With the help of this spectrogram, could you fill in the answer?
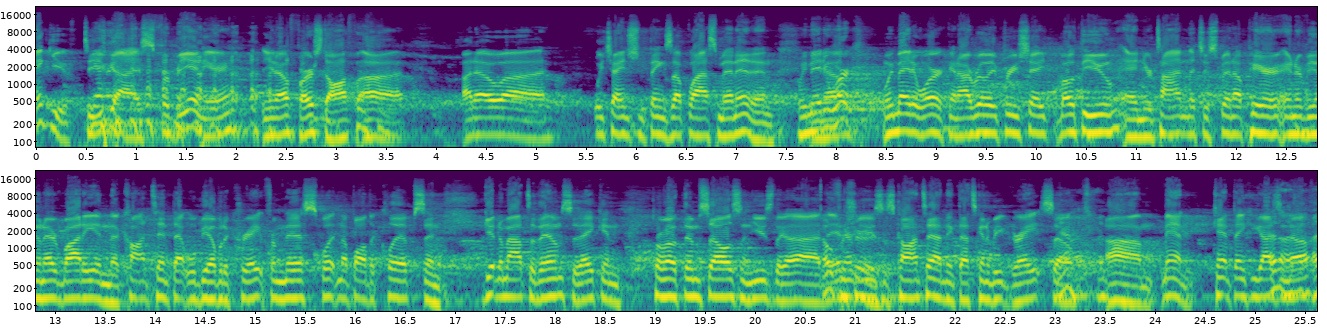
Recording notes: We interviewed for over 2 hours at the Contractors Network LIVE event in Spring TX.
